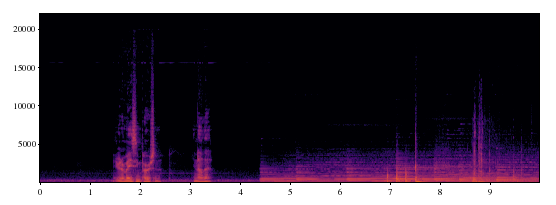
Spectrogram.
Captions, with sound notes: - You're an amazing person, you know that? (gentle electronic music) (door knocks)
